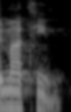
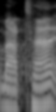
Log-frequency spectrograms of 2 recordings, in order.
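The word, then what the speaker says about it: Martín: Henry Martin it's not Mata it's Martin in Latin it will be pronounced and uh just showing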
